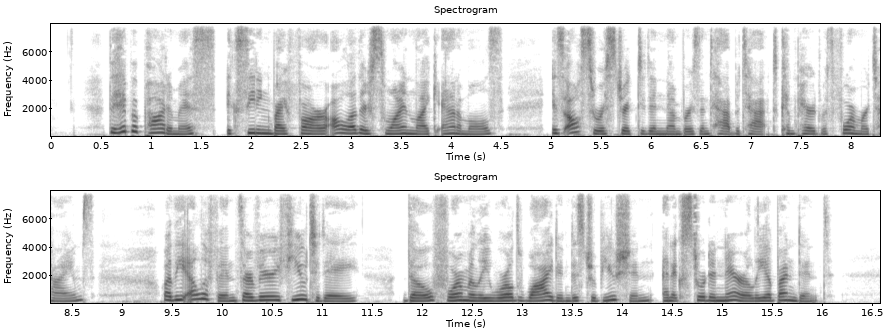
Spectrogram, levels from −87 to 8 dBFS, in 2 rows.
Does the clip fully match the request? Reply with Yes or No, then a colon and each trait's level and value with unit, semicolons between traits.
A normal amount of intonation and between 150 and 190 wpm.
No: average, 3.4 semitones; slow, 135 wpm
